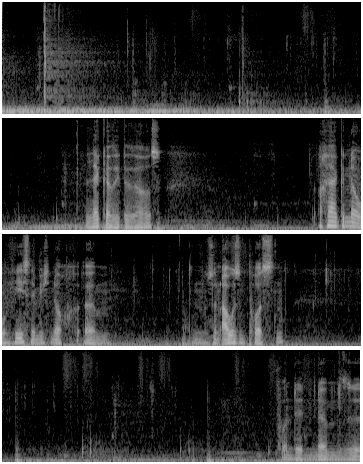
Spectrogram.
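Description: Footsteps scrape on rocky ground.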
